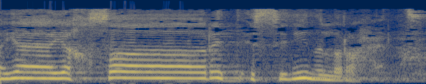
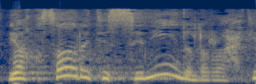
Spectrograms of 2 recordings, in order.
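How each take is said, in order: First: Slow, mournful wail over خسارة; grieving soul mourning lost years; drawn-out lament. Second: Said in the usual way. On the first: Acted. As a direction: stretch out يا خسارة like a sigh of regret. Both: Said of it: "تقول لك: ببكي".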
